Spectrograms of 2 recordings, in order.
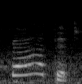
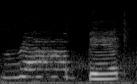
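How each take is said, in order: First: "Rabbit" quicker, pitched high then falling; lively word repeat. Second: "rabbit" stretched slowly into two syllables, pitched up; drawn-out demonstration. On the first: Repeats the taught word more quickly. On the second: Teaching the word to small children. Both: Shown as a demonstration.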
